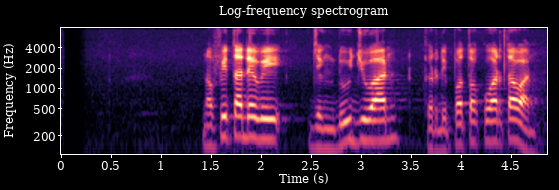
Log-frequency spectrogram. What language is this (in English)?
Sundanese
